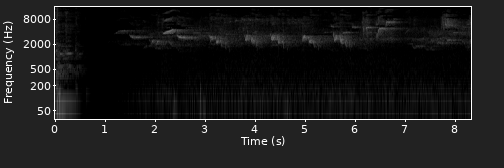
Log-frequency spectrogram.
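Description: Birds chirping: a run of short, falling chirps, roughly two a second, starting about a second in, with a faint outdoor hiss behind them.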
